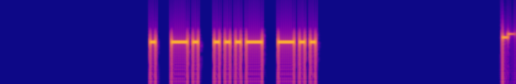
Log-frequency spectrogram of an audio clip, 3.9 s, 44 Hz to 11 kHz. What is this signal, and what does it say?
Morse code, heard as a keyed tone, about 30 wpm, 700 Hz. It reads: ENVD
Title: All Cut Numbers - 4-Digit 30wpm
